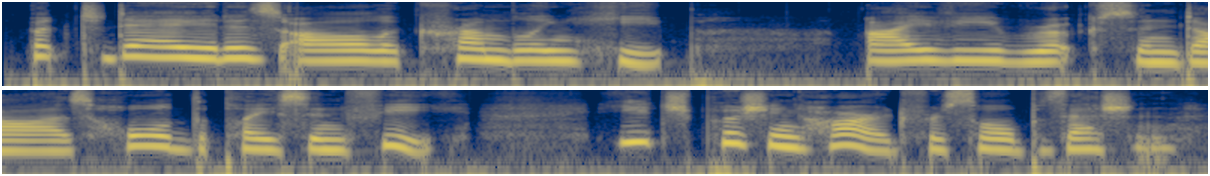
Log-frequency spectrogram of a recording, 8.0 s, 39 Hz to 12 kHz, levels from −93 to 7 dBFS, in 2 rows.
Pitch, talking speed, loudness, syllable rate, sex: 230 Hz, 170 wpm, -15 LUFS, 4.5 syllables/s, female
